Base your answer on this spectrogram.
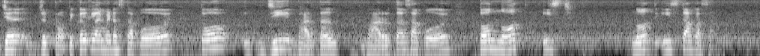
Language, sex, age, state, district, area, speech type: Goan Konkani, male, 30-45, Goa, Salcete, urban, spontaneous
